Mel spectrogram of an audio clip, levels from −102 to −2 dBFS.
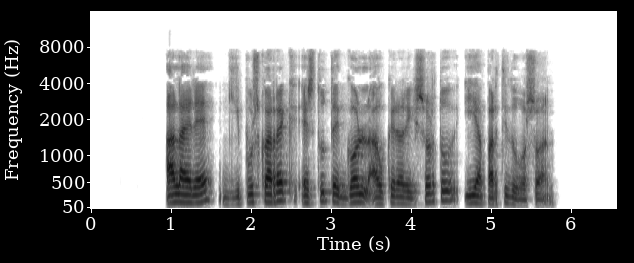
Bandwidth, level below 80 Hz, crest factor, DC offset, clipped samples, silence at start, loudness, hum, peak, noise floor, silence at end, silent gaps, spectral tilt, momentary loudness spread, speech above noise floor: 7.8 kHz; -68 dBFS; 18 dB; under 0.1%; under 0.1%; 0.95 s; -18 LUFS; none; 0 dBFS; under -90 dBFS; 0.8 s; none; -6 dB/octave; 11 LU; over 72 dB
